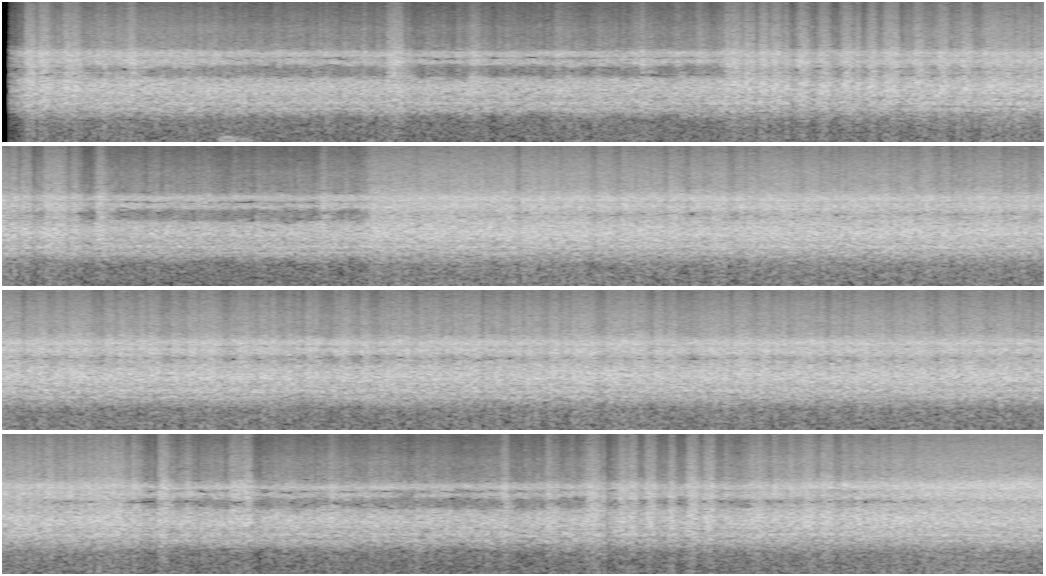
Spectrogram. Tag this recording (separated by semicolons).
noise; distorsion; ambient; atmosphere; frequency; background-sound; effect; phone; interference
